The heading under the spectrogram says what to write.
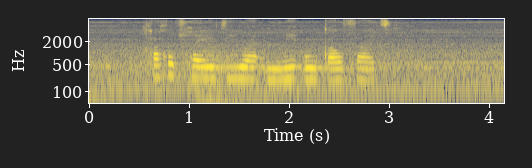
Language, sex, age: Tswana, female, 20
